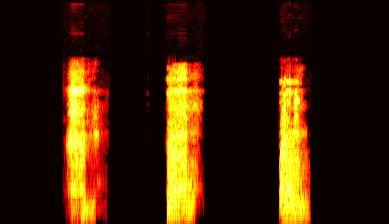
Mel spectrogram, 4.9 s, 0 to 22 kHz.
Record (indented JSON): {
  "exhalation_length": "4.9 s",
  "exhalation_amplitude": 32230,
  "exhalation_signal_mean_std_ratio": 0.35,
  "survey_phase": "alpha (2021-03-01 to 2021-08-12)",
  "age": "18-44",
  "gender": "Female",
  "wearing_mask": "No",
  "symptom_new_continuous_cough": true,
  "symptom_shortness_of_breath": true,
  "symptom_diarrhoea": true,
  "symptom_headache": true,
  "symptom_change_to_sense_of_smell_or_taste": true,
  "symptom_loss_of_taste": true,
  "symptom_onset": "6 days",
  "smoker_status": "Current smoker (11 or more cigarettes per day)",
  "respiratory_condition_asthma": false,
  "respiratory_condition_other": false,
  "recruitment_source": "Test and Trace",
  "submission_delay": "3 days",
  "covid_test_result": "Positive",
  "covid_test_method": "RT-qPCR",
  "covid_ct_value": 27.8,
  "covid_ct_gene": "ORF1ab gene"
}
